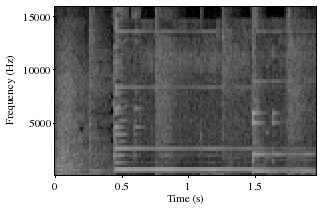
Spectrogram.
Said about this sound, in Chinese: 伴着上课铃声，麋鹿老师走进了三年二班的教室里。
